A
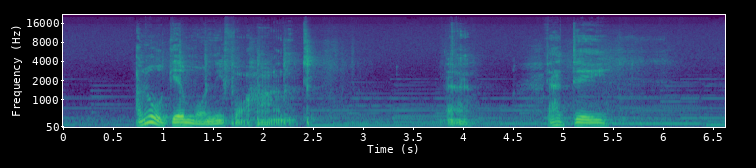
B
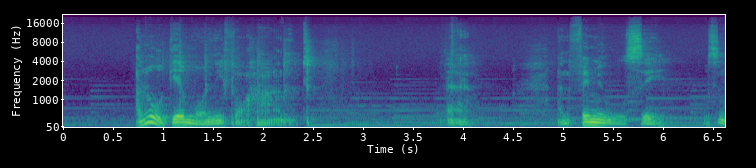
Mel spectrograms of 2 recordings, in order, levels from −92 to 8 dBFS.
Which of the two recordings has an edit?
A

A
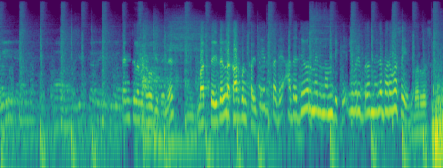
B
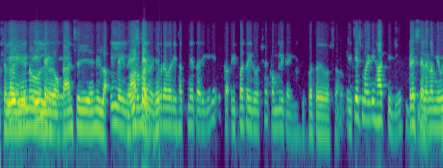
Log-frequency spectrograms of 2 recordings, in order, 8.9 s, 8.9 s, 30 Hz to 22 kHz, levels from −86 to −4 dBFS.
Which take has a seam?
B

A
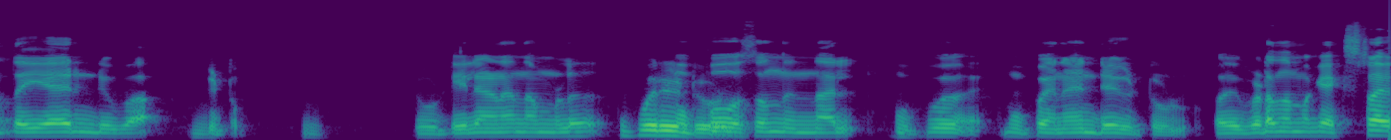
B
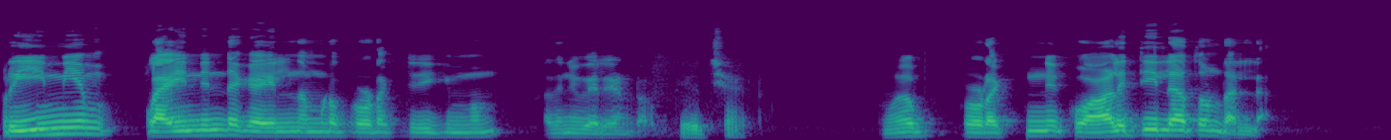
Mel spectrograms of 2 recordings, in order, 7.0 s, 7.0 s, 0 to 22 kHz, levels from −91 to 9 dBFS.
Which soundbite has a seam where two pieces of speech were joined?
A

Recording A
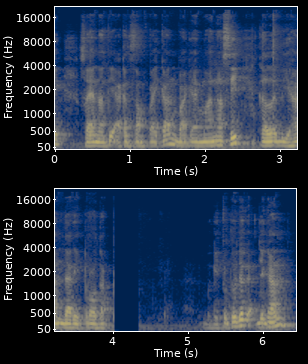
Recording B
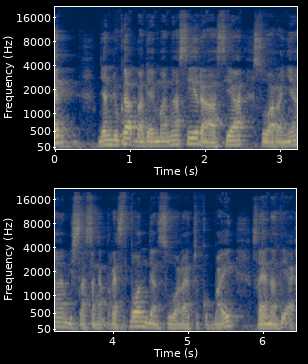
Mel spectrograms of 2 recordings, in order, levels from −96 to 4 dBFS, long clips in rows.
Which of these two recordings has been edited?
B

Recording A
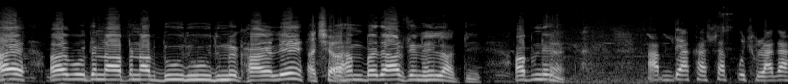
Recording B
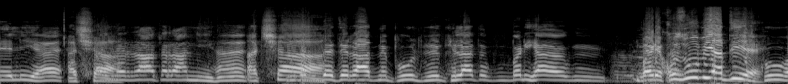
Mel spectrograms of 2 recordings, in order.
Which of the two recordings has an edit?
A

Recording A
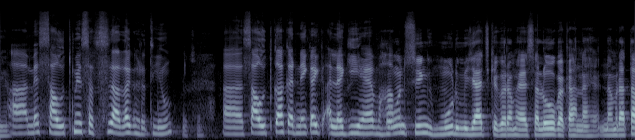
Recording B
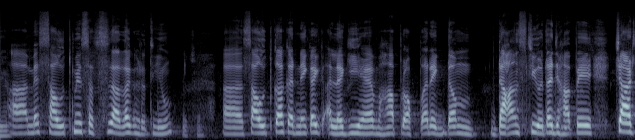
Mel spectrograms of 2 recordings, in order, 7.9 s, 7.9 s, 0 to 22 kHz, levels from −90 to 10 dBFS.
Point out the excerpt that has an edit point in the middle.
A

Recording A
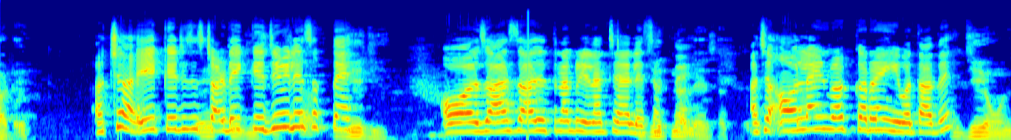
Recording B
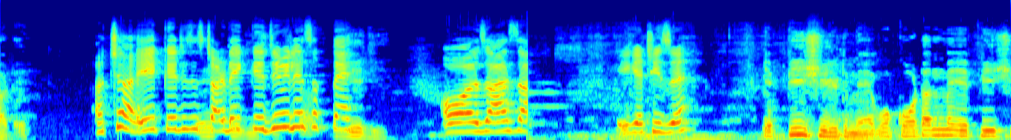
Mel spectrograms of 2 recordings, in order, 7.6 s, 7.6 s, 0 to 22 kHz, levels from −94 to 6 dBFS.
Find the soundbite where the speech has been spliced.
B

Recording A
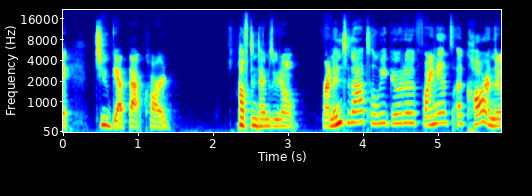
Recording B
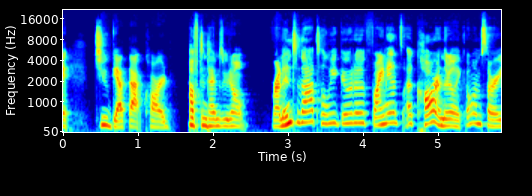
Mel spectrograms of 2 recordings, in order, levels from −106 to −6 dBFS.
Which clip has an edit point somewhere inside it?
B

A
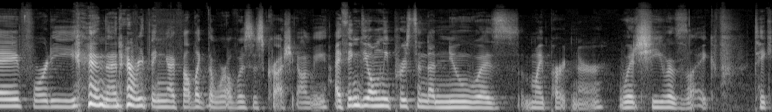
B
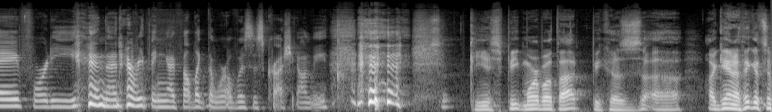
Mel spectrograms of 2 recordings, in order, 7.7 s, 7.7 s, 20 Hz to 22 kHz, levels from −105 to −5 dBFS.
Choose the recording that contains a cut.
A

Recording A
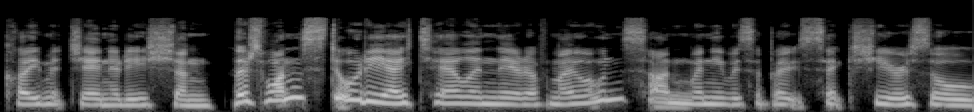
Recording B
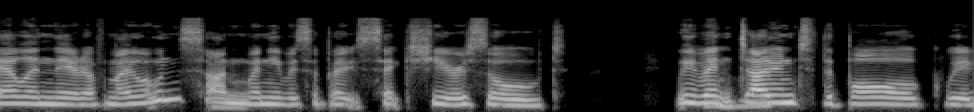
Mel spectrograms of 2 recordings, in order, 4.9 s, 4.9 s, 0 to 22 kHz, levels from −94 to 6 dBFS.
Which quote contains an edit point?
A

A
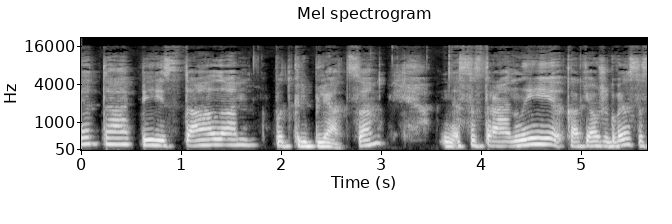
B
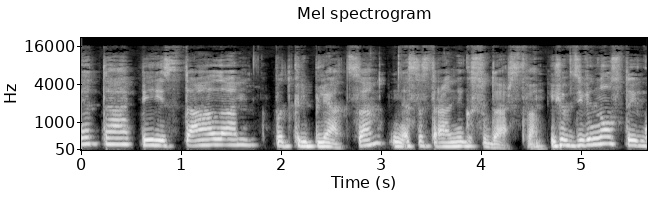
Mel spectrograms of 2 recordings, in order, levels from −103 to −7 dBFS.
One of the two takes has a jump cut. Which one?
B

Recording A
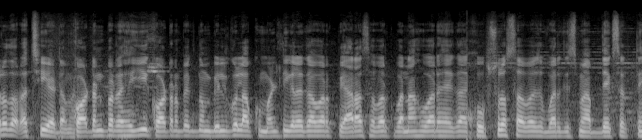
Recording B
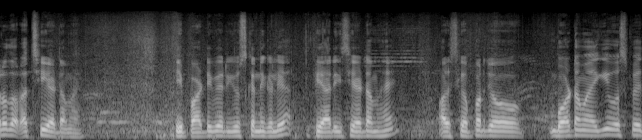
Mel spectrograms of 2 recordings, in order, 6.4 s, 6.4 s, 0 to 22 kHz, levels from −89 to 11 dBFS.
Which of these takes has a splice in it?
A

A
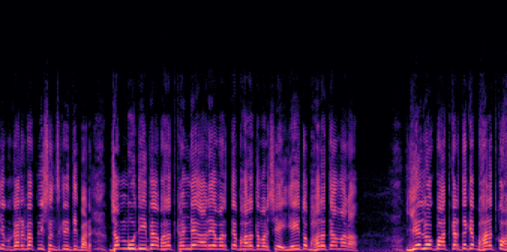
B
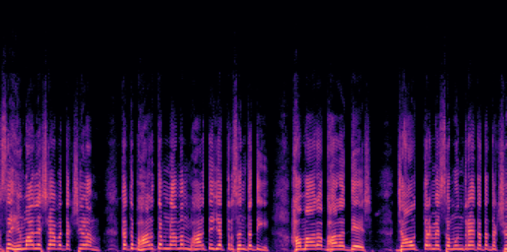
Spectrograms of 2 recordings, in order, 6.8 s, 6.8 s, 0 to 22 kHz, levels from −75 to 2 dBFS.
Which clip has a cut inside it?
A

